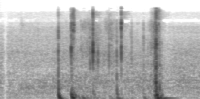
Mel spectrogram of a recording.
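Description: Handling noise close to the microphone: a quick run of clicks and knocks, with two heavier thumps, one about half a second in and one about a second and a half in.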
